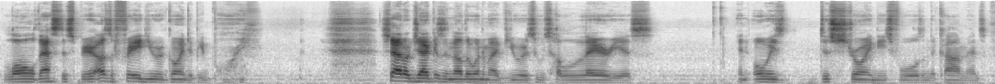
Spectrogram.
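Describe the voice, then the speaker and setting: A man's voice: mid-range voice, steady tone, moderate pace, a bit bright, slight background noise. A man reading out and mocking comments in an unscripted, sarcastic rant. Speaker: commentary YouTuber.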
